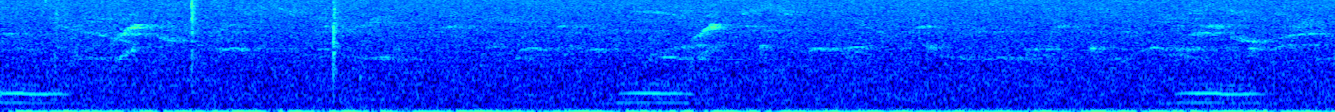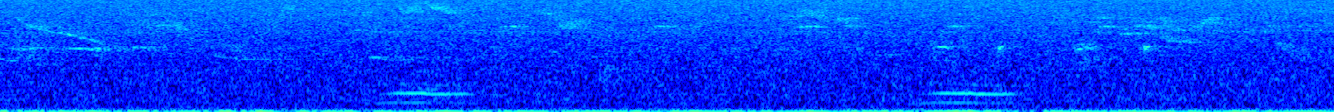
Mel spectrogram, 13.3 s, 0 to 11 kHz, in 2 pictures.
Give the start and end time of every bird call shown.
[0.00, 3.90] Azara's Spinetail (Synallaxis azarae)
[0.00, 13.35] unidentified bird

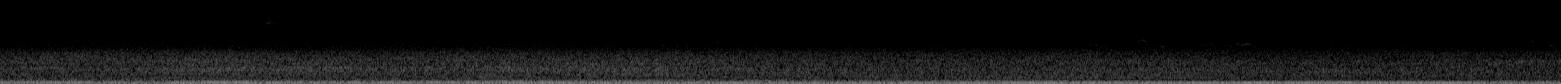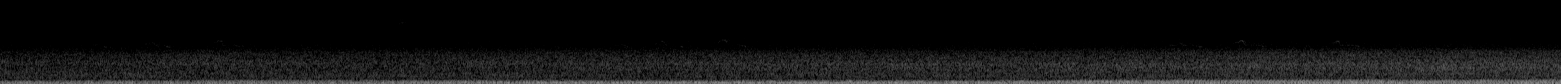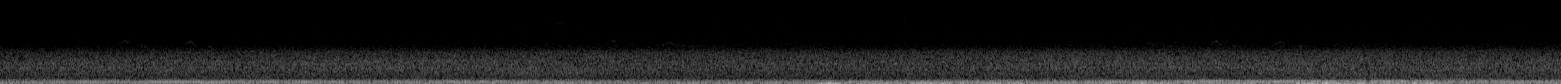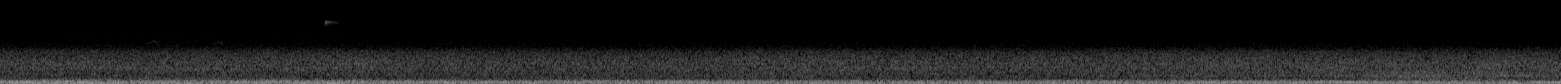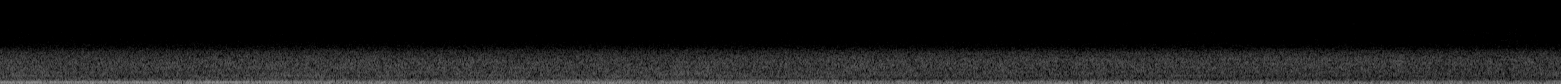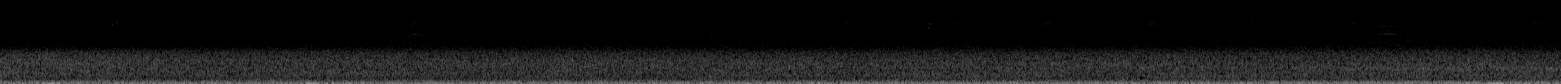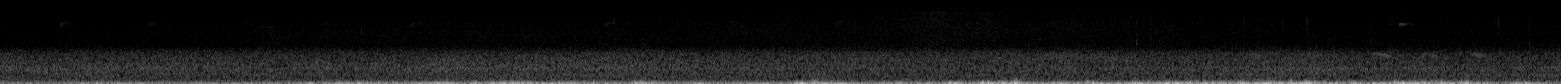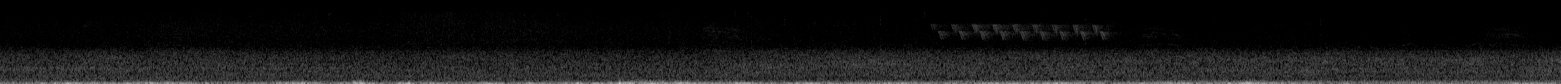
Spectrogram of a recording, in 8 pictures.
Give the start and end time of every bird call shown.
[2.48, 2.88] Northern Cardinal (Cardinalis cardinalis)
[11.18, 12.68] American Robin (Turdus migratorius)
[27.78, 33.88] American Robin (Turdus migratorius)
[42.88, 49.48] American Robin (Turdus migratorius)
[49.88, 50.28] Northern Cardinal (Cardinalis cardinalis)
[79.08, 110.68] Northern Cardinal (Cardinalis cardinalis)
[116.18, 116.88] Gray Catbird (Dumetella carolinensis)
[118.38, 120.48] Swamp Sparrow (Melospiza georgiana)
[120.68, 124.68] Gray Catbird (Dumetella carolinensis)

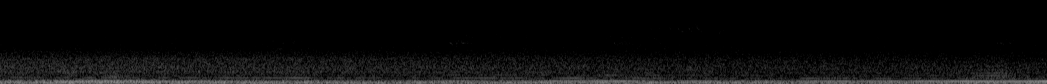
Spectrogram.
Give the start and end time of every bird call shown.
[6.14, 7.54] Yellow Warbler (Setophaga petechia)

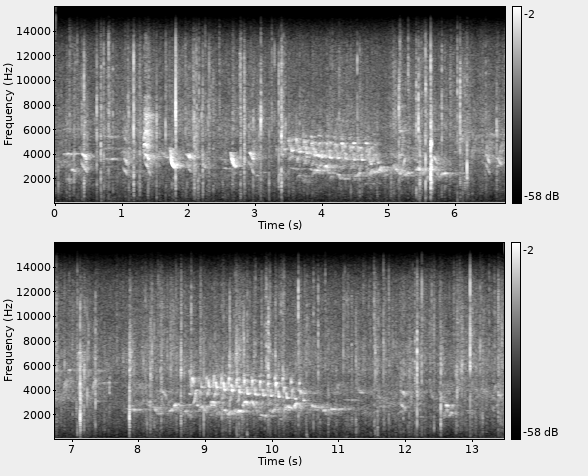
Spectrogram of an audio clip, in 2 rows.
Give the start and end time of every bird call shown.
[0.34, 0.54] Hawaii Amakihi (Chlorodrepanis virens)
[1.34, 1.44] Hawaii Amakihi (Chlorodrepanis virens)
[1.74, 1.84] Warbling White-eye (Zosterops japonicus)
[2.64, 2.74] Warbling White-eye (Zosterops japonicus)
[3.34, 4.84] Hawaii Creeper (Loxops mana)
[3.54, 6.14] Red-billed Leiothrix (Leiothrix lutea)
[6.44, 7.54] Hawaii Amakihi (Chlorodrepanis virens)
[7.84, 11.34] Red-billed Leiothrix (Leiothrix lutea)
[8.94, 10.54] Hawaii Creeper (Loxops mana)

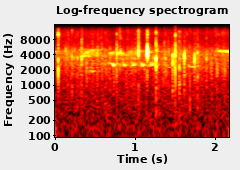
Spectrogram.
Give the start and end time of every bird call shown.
[0.60, 1.30] Apapane (Himatione sanguinea)

